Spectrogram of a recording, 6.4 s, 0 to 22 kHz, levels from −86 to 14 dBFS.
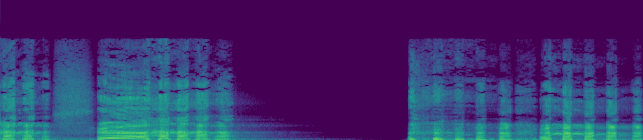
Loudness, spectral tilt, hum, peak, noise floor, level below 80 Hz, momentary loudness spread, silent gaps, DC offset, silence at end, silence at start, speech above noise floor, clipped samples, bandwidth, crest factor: -18 LUFS; -4.5 dB/octave; none; -2 dBFS; -86 dBFS; -50 dBFS; 12 LU; none; under 0.1%; 0 s; 0 s; 68 dB; under 0.1%; 16 kHz; 18 dB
